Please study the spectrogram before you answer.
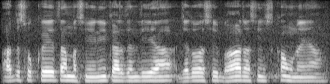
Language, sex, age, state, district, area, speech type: Punjabi, male, 45-60, Punjab, Mansa, urban, spontaneous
